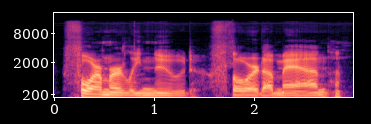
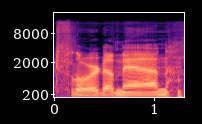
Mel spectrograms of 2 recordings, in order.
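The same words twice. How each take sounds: First: "Formerly" leaned on with a rising, teasing lift; stress on formerly. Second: Said in the usual way. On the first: Acted. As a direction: tack "Formerly" on with mocking emphasis. Dante echoes the correction mockingly.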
